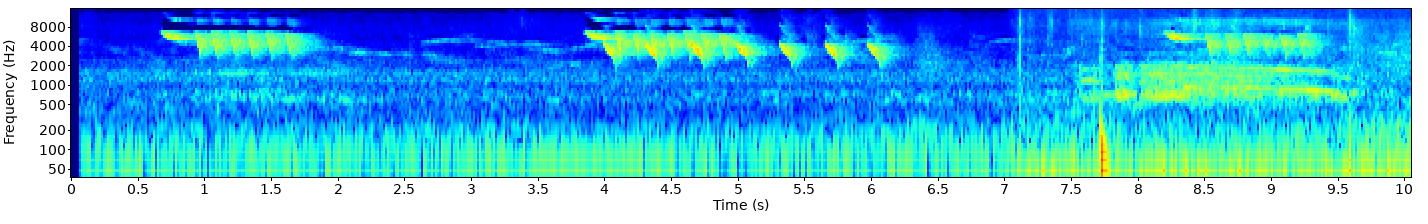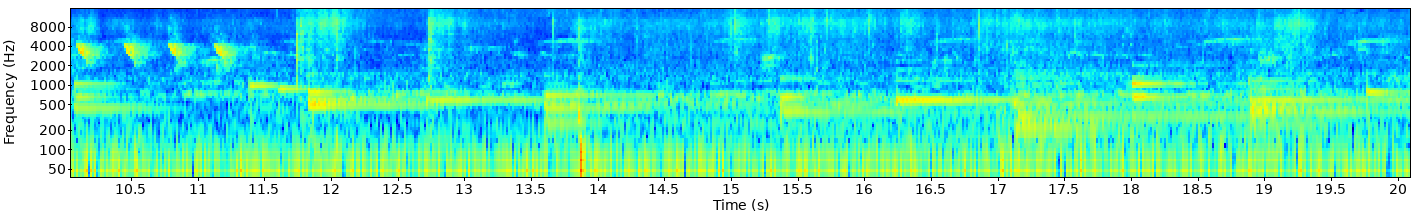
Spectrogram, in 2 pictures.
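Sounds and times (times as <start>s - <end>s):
small birds chirping: 0.1s - 20.0s
rooster crowing: 0.7s - 2.1s, 7.4s - 11.6s
music with steady notes: 9.6s - 20.0s.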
